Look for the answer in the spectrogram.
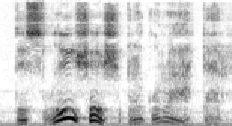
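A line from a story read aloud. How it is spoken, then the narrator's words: Quiet repetition. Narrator (Russian): тихо повторил первосвященник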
